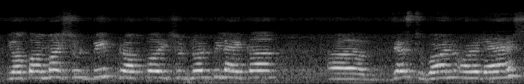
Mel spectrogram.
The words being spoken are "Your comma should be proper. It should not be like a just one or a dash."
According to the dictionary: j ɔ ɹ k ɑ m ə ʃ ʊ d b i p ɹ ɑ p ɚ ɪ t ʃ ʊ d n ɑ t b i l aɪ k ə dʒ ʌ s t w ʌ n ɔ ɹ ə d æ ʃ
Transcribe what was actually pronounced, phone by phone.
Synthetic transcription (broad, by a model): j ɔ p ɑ m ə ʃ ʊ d b i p ɹ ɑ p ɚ ɪ t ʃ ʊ d n ɑ t b i l aɪ k ə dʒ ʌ s t w ʌ n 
